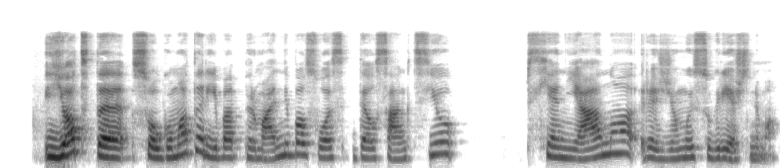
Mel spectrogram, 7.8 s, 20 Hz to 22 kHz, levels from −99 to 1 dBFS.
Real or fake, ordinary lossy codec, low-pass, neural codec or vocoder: real; MP3, 96 kbps; 10.8 kHz; none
